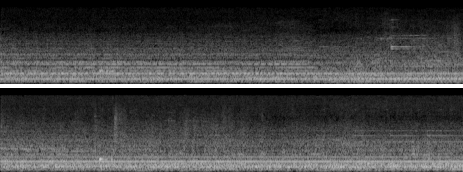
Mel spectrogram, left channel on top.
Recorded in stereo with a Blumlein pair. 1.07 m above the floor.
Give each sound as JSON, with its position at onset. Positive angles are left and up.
{"t": 0.0, "sound": "a fan", "azimuth_deg": -25, "distance_m": 3.0}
